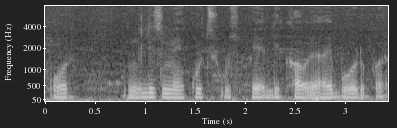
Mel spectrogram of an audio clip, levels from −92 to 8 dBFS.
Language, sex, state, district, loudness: Hindi, male, Uttar Pradesh, Saharanpur, -18 LUFS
